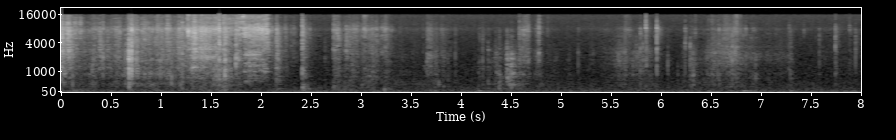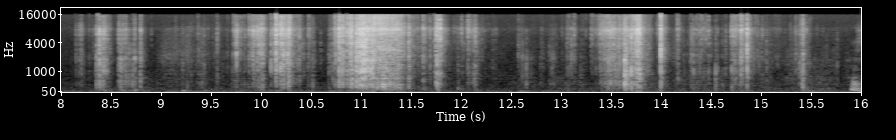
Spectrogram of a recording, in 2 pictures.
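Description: Aluminium foil and plastic wrapping crinkling as they are handled and peeled off a foam-wrapped container. Then clear packing tape and film are slit with a craft knife and torn away, the loudest tearing about eleven seconds in and again near fourteen seconds.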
